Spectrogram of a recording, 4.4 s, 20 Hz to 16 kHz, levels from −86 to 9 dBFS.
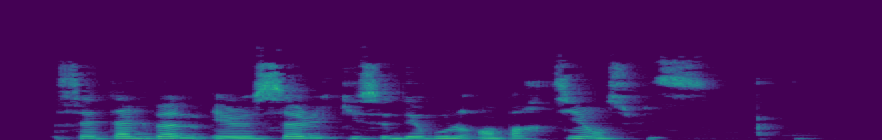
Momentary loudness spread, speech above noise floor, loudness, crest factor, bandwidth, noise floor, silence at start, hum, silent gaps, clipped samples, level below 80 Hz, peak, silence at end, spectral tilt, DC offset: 9 LU; 33 dB; -26 LUFS; 18 dB; 9.6 kHz; -60 dBFS; 0.25 s; none; none; under 0.1%; -74 dBFS; -10 dBFS; 0.4 s; -3.5 dB/octave; under 0.1%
